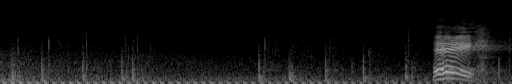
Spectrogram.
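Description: Footsteps climb wooden stairs.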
